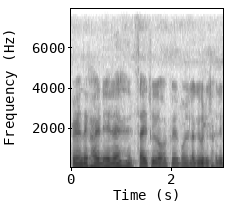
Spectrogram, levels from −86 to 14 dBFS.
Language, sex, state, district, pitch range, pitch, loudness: Hindi, male, Madhya Pradesh, Katni, 110-120 Hz, 115 Hz, -16 LUFS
